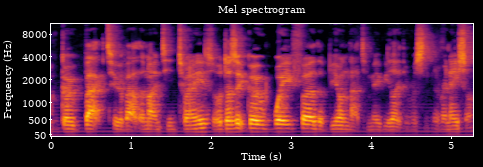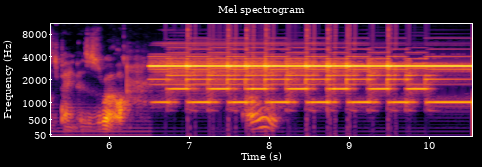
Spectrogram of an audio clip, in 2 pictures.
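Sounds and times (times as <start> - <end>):
speech: 0.2 - 6.5
shrill electronic fire alarm blaring during a fire alarm test: 6.2 - 10.5.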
